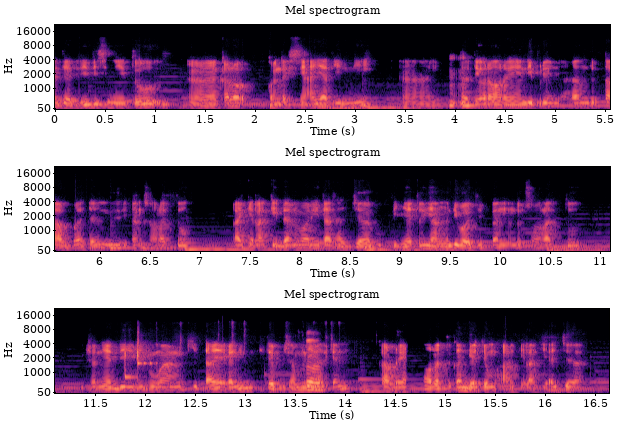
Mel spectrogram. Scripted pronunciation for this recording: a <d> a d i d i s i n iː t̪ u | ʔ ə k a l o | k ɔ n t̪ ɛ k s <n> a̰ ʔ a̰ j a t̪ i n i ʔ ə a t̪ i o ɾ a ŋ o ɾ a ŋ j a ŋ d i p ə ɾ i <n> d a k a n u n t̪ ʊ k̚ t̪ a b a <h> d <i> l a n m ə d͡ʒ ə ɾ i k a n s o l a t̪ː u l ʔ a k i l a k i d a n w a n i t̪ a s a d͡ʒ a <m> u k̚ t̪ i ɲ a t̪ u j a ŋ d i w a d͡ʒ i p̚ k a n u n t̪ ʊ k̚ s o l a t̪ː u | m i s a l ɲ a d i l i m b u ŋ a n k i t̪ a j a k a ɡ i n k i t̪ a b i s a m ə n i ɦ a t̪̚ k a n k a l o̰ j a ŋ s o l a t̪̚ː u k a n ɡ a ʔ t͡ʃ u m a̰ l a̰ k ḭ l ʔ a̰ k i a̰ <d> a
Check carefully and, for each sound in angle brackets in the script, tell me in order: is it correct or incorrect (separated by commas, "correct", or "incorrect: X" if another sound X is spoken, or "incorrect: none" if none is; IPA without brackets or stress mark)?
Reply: incorrect: d͡ʒ, incorrect: ɲ, correct, correct, incorrect: a, incorrect: b, incorrect: d͡ʒ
